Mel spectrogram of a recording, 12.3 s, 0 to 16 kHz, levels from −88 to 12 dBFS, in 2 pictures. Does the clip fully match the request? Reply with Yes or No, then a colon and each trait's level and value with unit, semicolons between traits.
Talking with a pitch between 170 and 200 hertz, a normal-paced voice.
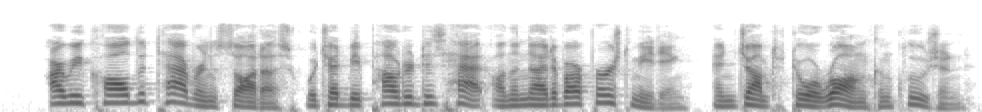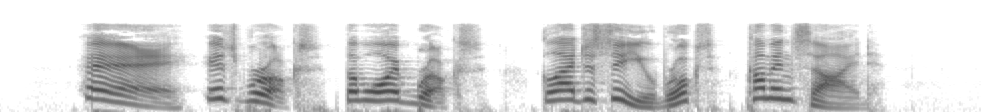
Yes: high, 190 Hz; average, 175 wpm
